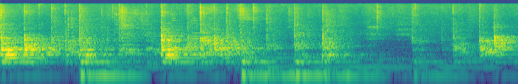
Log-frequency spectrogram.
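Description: Medieval estampie played on bowed lyre and lute over a steady shruti box drone, with percussion strokes about once a second.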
